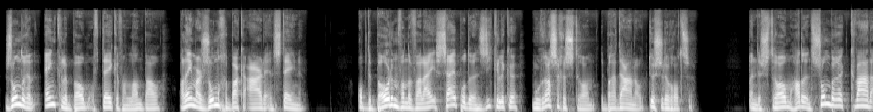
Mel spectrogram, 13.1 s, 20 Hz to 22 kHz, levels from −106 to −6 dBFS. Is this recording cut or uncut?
cut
